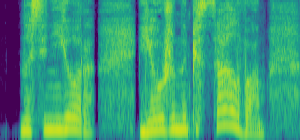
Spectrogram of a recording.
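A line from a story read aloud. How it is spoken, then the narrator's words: Hurried nervous whisper, boy. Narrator (Russian): торопливо прошептал мальчик, боясь потерять мужество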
